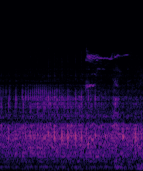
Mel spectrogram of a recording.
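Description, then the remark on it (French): A striped dolphin whistle: one thin, high-pitched tone lasting under a second, gliding slightly upward, then fading. It rides over a constant, dense background rush. “Là, c'est un sifflement, mais la fréquence est assez haute, contrairement aux clics que vous avez entendus avant.”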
